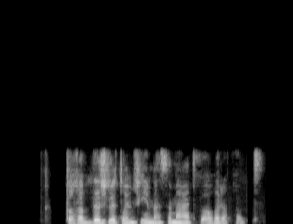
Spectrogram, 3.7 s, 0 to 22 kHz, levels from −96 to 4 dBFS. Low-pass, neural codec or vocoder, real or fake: 7.2 kHz; codec, 16 kHz in and 24 kHz out, 1.1 kbps, FireRedTTS-2 codec; fake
